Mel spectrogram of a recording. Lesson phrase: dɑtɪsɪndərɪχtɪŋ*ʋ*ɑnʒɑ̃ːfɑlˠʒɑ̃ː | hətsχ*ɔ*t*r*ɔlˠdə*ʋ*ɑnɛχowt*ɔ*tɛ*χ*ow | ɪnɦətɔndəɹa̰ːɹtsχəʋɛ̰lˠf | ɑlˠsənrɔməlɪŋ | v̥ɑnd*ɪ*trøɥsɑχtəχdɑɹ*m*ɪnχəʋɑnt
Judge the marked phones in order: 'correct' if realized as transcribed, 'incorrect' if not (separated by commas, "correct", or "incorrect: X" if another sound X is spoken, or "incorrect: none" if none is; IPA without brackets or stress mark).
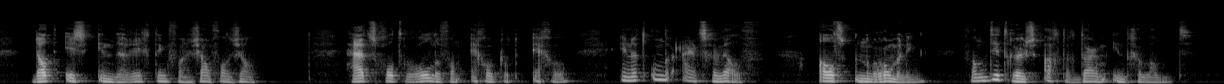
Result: incorrect: v, correct, correct, incorrect: v, correct, correct, correct, correct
